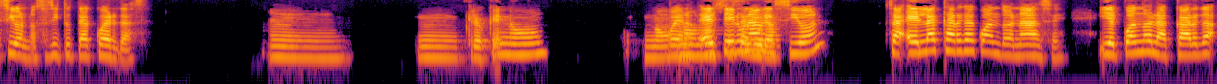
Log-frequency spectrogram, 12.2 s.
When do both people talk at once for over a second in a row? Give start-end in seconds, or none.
6.6-7.8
